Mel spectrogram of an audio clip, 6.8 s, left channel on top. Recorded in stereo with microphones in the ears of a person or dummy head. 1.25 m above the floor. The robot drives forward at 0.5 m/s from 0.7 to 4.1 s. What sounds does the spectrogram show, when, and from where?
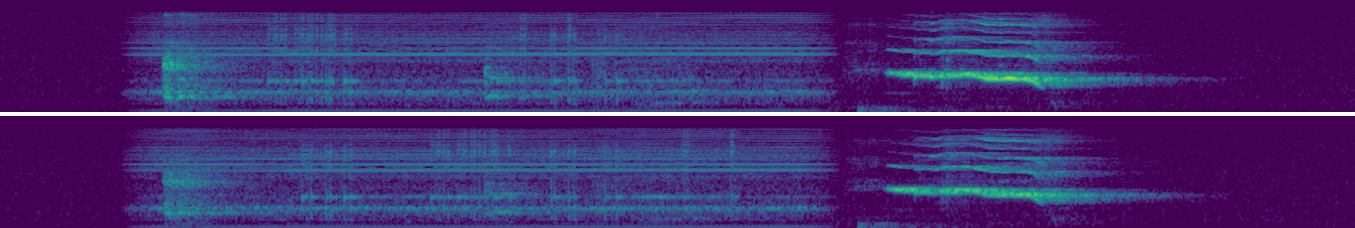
0.8 s a baby crying: 45° left (ahead or behind), 1.8 m; by 5.3 s 25° left (ahead or behind), 3 m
